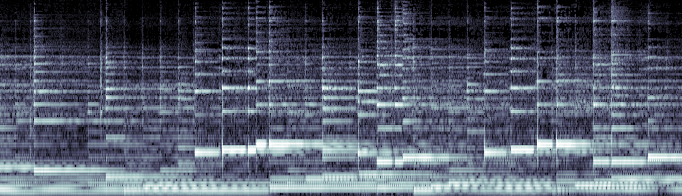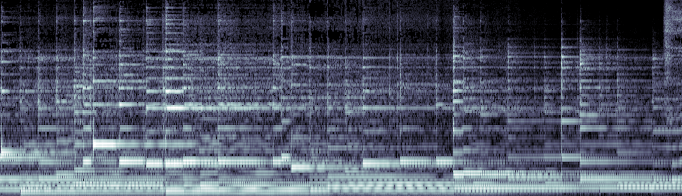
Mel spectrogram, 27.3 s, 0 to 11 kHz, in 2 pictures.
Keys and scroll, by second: 23.1 space.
